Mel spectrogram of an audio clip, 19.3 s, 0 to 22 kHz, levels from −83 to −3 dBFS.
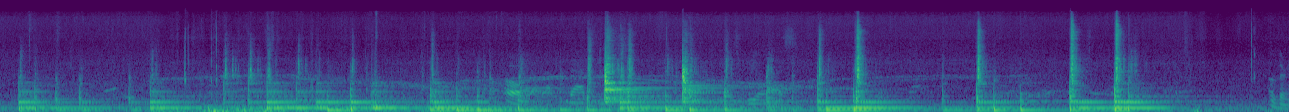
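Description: Everyday sounds, with no technical fault audible anywhere.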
